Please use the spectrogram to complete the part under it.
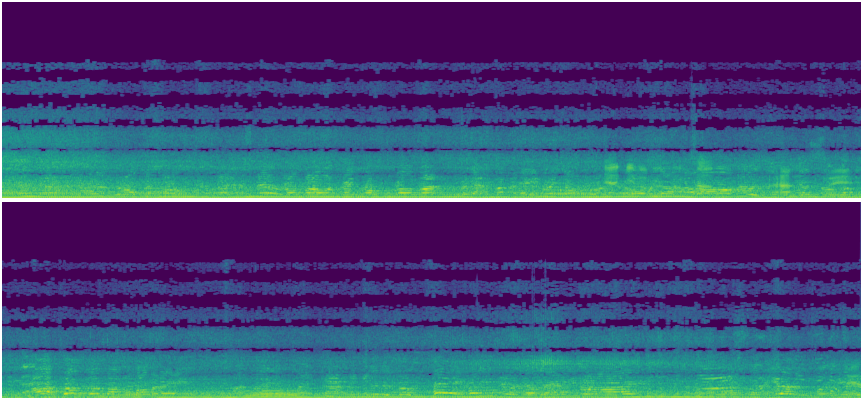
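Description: A rally car engine idles loudly and revs up and down.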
